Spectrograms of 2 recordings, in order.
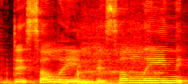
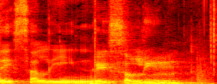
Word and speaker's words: Dessalines: And Dessalines is the founder of the country. Say the name again. Dessalines.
